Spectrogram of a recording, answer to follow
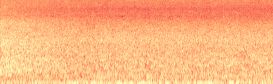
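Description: Faint steady hiss with a low hum underneath, with no distinct events.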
